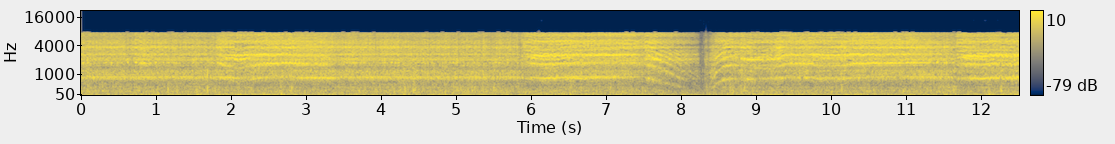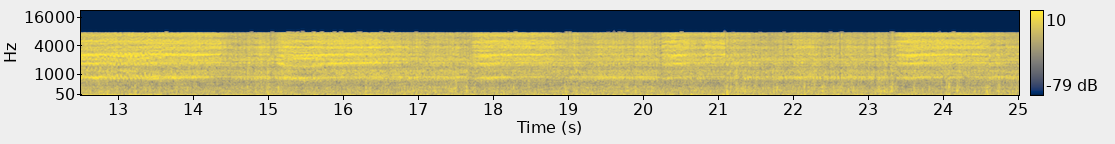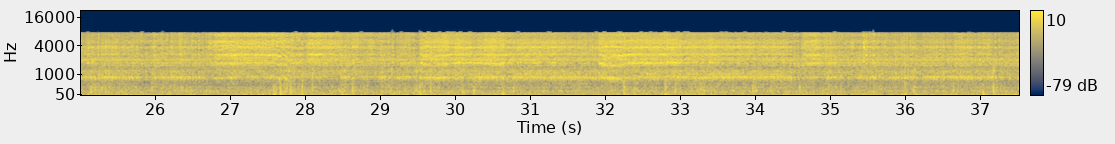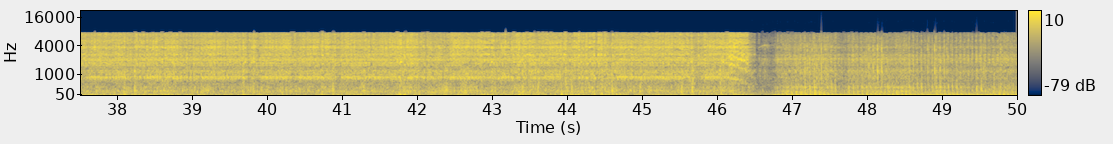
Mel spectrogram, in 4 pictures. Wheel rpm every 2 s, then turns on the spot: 230, 220, 230, 190, 130, 230, 200, 230, 230, 230, 230, 230, 230, 230, 230, 230, 230, 230, 230, 230, 230, 230, 230, 70, 50.
46-50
